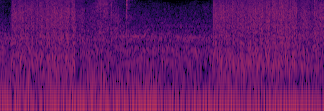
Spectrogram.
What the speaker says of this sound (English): Full volley on the Panther.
